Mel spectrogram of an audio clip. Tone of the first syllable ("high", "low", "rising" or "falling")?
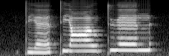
rising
